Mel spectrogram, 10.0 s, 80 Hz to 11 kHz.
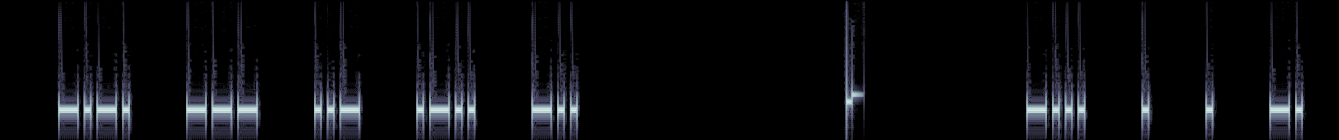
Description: Morse code, heard as a keyed tone, about 25 wpm, spaced as for 14 wpm, 700 Hz. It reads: COULD BEEN
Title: 3x Character Spacing - Top 100 Words - 25wpm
